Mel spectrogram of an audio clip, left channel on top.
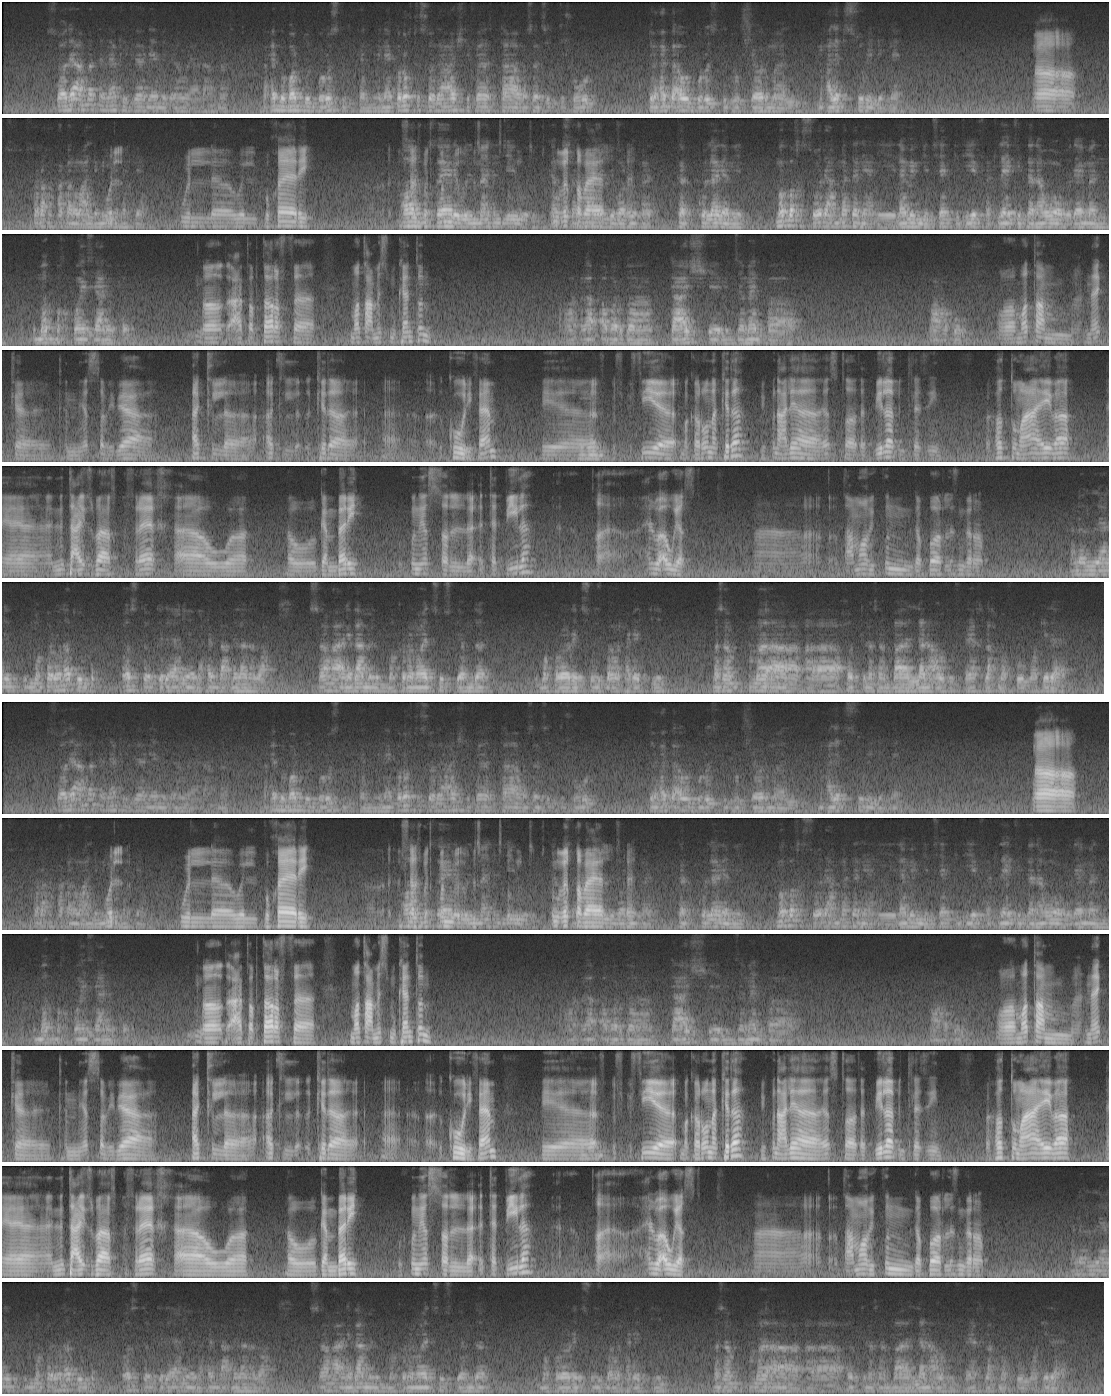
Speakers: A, on the left (about 80°); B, on the right (about 55°).
A: السعودية عامة الأكل فيها جامد أوي يعني عامة بحب برضو البروستد كان هناك رحت السعودية عشت فيها بتاع مثلا ست شهور كنت بحب أوي البروستد والشاورما المحلات السوري اللي هناك
B: اه اه
A: الصراحة كانوا معلمين
B: وال
A: هناك يعني
B: وال والبخاري الفراخ
A: اه البخاري
B: بتكون
A: والمندي
B: بتكون
A: والكبسة
B: بتكون غير طبيعيه
A: والحاجات
B: الفراخ
A: دي برضو كانت كانت كلها جميلة المطبخ السعودي عامة يعني لامم جنسيات كتير فتلاقي فيه تنوع ودايما المطبخ كويس يعني وحلو
B: آه، آه، طب تعرف آه، مطعم اسمه كانتون
A: آه لا برضه انا كنت عايش من زمان فما اعرفوش
B: ومطعم هناك آه، كان يسطا بيبيع أكل آه، أكل كده آه، آه، كوري فاهم بي- آه،
A: امم
B: في في، آه، مكرونة كده بيكون عليها يسطا تتبيلة بنت لذين بيحطوا معاها إيه بقى آه، اللي أنت عايزه بقى فراخ أو أو جمبري ويكون يسطا التتبيلة آه، حلوة أوي يسطا آه، طعمها بيكون جبار لازم جربه
A: انا ال- يعني المكرونات والباستا وكده يعني بحب اعملها انا لوحدي الصراحه يعني بعمل مكرونه وايت صوص جامده ومكرونه ريد صوص بقى والحاجات دي مثلا بقى احط مثلا بقى اللي انا عاوزه فراخ لحمه مفرومه كده يعني.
